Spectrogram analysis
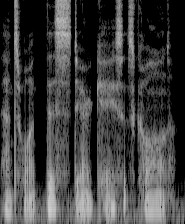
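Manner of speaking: very soft, whispery mage; whispering voice. A narrator's reading. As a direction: explain it in a hushed whisper. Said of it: "in his whispering voice".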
